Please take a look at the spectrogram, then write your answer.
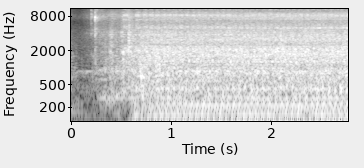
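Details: Honda Beat ESP/POP fuel-injected scooter, after fixing a faulty fuse-box connector and broken wires that caused total electrical failure and no ignition; short starter whirr, catches within half a second, then an even, steady idle.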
